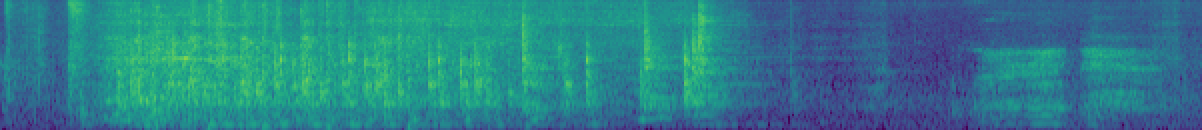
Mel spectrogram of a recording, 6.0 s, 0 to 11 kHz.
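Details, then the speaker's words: Sears Craftsman 9HP chipper/shredder, over 30 years old and unused 5–6 years, with 2-cycle mix dribbled in, choke partly open and throttle up. Several rough recoil pulls never catch. Owner suspects slow pulls, too much oil, not enough fuel; the cause is a dirty, leaking carburetor. "I don't think I'm pulling fast enough, but I can't with this rope. There might be too much oil in it too. Not enough fuel."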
